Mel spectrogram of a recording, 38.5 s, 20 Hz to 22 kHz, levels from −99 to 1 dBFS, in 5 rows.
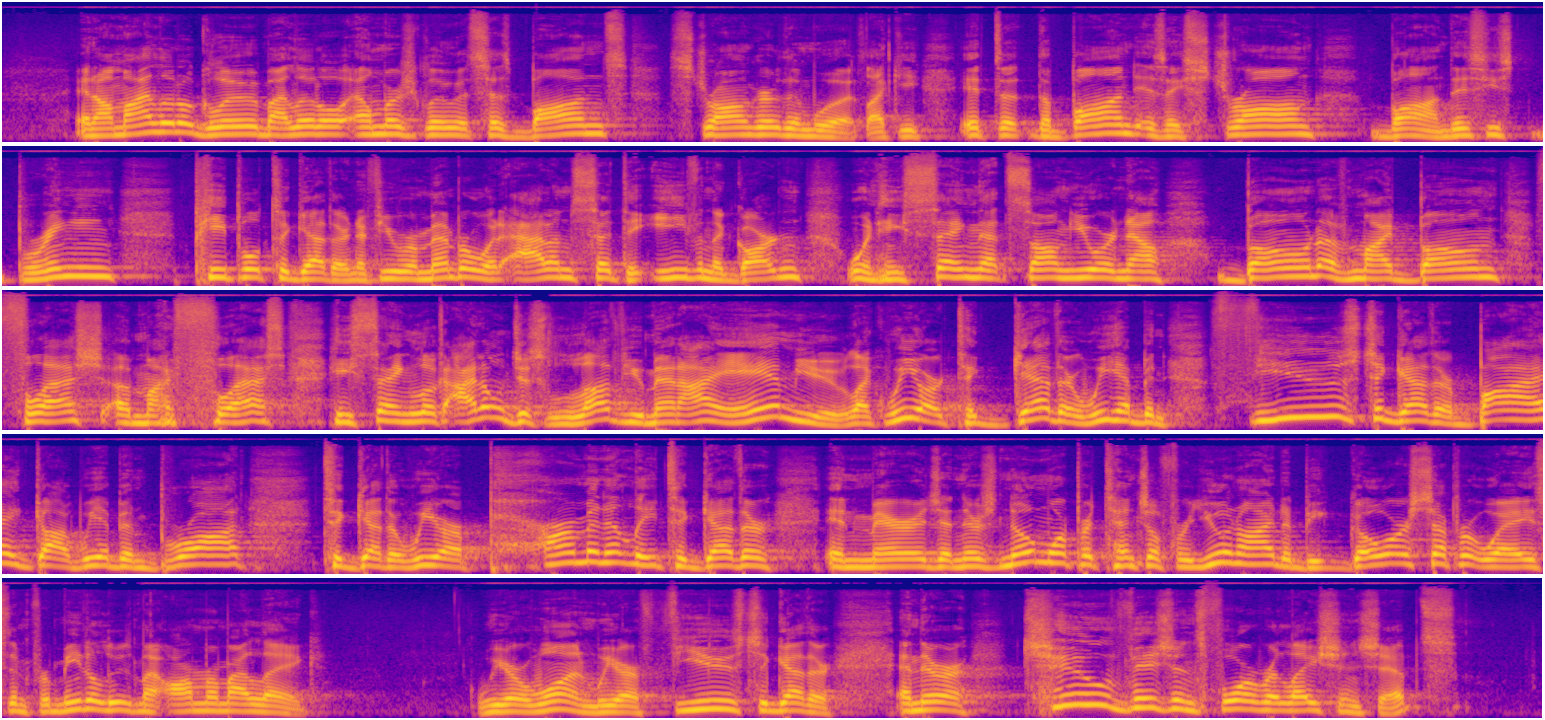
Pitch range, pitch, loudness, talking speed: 165-205 Hz, 185 Hz, -14 LUFS, 205 wpm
